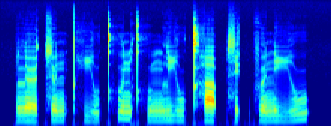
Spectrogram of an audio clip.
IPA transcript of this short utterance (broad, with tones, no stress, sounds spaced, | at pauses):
l œː˨˩ t͡s ɵ˨˧ n pʰ iː˨˩ w kʷʰ ɐ˥ n kʷʰ ɪ˨˧ ŋ l iː˨ w kʰ aː˨ p̚ s ɪ˨˥ k̚ f ɵ˨˧ n iː˨˥ w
